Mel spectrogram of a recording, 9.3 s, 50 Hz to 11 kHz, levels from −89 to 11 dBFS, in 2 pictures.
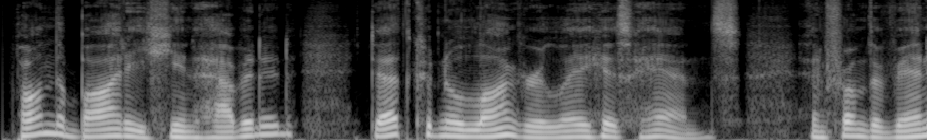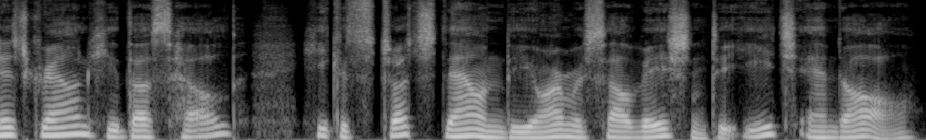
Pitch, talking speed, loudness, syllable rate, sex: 145 Hz, 205 wpm, -17 LUFS, 5.1 syllables/s, male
